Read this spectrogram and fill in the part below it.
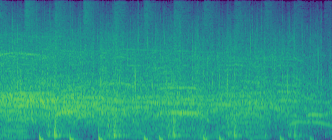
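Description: A stand-up comedy audience cheers and applauds as a comedian walks onto the stage, a broad crowd roar over a steady, rhythmic thumping beat.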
